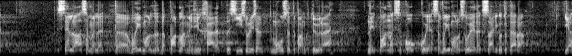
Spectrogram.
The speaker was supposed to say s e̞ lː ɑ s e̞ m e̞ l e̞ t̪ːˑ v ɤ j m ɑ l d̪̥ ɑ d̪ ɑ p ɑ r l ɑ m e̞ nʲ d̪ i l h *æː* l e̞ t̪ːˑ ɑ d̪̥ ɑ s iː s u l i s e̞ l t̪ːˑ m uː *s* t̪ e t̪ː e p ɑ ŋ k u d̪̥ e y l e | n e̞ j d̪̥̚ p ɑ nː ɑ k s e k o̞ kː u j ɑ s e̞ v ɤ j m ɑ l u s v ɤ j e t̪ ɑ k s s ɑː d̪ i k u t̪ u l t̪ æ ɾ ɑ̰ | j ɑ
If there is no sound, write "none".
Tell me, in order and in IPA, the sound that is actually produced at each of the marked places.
æː, s

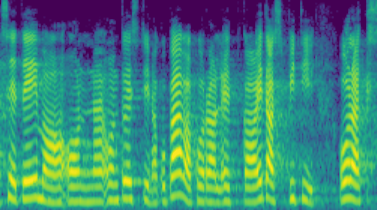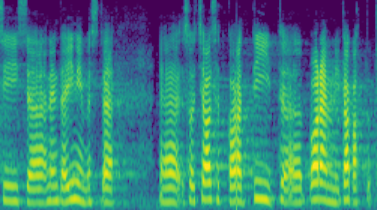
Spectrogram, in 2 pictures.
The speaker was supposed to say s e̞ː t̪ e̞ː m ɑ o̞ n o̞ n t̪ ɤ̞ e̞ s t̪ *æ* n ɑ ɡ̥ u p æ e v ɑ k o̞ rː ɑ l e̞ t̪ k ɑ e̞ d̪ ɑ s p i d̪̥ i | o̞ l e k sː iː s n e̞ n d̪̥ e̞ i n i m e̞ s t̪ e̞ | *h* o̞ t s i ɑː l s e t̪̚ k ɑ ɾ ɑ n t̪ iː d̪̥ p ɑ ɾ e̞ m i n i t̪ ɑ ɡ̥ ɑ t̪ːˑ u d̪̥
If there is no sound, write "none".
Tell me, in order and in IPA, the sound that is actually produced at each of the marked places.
i, s

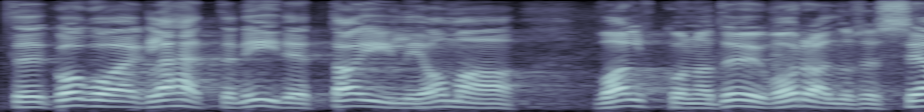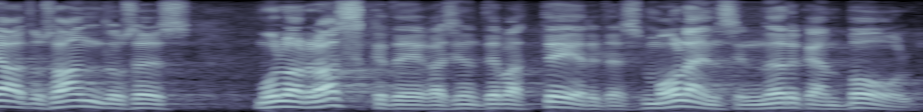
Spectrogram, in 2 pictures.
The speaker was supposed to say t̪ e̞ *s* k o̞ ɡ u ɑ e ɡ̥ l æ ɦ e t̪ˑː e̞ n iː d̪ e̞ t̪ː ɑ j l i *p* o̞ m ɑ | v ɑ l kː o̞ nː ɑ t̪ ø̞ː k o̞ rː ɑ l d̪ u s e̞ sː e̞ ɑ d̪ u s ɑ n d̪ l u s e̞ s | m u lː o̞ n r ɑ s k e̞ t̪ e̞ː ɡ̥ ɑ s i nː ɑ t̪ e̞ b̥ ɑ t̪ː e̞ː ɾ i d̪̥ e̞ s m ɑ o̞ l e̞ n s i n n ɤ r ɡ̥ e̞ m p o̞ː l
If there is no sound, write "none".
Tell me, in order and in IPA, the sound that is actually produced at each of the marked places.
none, none

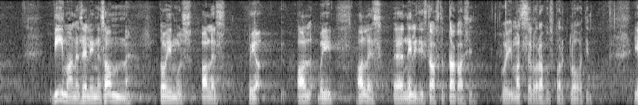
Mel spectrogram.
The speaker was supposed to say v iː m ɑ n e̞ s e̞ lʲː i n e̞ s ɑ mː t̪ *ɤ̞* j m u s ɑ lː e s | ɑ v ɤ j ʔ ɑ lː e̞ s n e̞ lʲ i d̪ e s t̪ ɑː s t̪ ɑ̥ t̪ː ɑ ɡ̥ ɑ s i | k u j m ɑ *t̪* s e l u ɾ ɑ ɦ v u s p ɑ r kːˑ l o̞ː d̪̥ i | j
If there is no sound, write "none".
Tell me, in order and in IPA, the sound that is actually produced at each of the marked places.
o̞, t̪

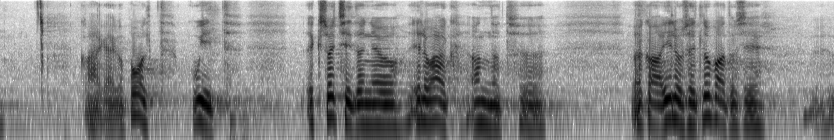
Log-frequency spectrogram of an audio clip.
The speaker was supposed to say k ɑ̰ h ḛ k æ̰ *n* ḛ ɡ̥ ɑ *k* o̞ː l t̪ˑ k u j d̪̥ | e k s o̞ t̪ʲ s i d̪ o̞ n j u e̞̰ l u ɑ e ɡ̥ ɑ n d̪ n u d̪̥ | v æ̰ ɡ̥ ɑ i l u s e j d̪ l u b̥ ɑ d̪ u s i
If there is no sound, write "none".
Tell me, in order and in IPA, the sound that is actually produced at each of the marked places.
none, p

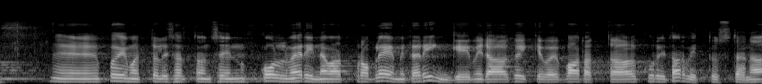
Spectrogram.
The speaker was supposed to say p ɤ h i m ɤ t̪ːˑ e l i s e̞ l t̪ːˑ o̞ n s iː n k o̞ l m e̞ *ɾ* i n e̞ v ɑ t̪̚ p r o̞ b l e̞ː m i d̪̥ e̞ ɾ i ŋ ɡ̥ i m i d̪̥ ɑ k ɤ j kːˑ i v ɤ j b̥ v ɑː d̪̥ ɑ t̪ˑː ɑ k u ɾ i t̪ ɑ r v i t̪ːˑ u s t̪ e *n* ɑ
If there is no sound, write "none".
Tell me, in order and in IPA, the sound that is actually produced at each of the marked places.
ɾ, n

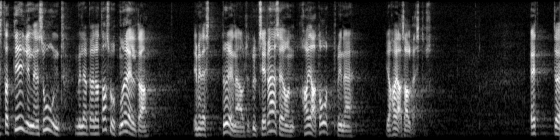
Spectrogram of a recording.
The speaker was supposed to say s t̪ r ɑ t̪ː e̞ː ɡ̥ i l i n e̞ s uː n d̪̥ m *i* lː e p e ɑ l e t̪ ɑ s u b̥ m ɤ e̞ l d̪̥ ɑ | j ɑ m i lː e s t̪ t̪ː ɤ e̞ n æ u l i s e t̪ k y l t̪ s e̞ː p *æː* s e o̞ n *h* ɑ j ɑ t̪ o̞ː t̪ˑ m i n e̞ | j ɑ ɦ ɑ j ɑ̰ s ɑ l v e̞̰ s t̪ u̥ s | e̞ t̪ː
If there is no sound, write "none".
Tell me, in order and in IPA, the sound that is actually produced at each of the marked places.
i, æː, h

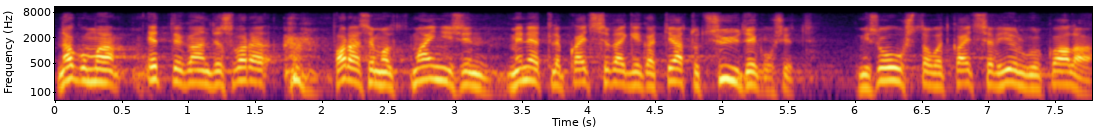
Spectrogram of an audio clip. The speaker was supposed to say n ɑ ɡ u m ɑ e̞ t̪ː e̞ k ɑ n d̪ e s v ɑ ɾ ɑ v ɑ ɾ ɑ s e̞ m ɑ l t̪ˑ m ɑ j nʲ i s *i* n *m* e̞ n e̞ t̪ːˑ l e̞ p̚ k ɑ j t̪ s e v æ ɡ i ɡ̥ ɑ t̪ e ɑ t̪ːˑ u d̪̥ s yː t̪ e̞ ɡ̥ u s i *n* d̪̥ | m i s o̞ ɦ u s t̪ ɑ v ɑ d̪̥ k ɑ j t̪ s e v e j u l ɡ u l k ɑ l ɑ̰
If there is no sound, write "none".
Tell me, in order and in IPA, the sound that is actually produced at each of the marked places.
i, m, none

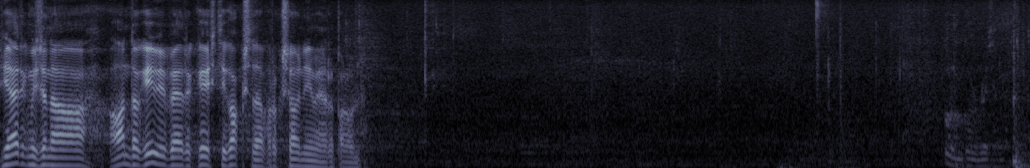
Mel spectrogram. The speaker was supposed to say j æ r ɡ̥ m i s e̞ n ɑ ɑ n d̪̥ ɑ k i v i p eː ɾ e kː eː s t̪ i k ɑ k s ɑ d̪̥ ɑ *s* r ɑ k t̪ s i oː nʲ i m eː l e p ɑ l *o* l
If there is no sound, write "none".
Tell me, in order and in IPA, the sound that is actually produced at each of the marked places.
f, u

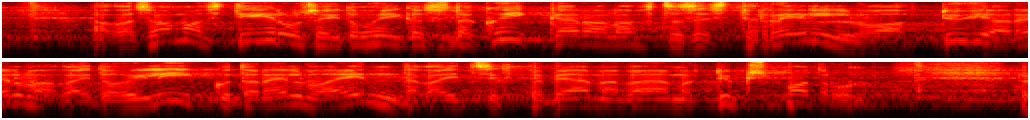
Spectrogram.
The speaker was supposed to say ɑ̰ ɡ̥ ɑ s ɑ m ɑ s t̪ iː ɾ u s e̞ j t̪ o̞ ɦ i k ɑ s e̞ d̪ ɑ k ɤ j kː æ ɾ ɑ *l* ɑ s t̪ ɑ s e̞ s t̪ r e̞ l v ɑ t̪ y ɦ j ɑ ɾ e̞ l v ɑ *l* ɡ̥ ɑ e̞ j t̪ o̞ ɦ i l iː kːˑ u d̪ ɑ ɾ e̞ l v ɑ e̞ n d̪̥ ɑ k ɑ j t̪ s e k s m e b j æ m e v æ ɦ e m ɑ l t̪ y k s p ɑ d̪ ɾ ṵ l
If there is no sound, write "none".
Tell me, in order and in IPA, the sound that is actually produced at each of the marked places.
l, none

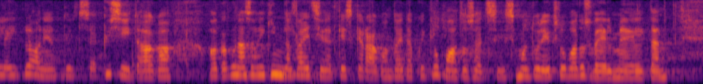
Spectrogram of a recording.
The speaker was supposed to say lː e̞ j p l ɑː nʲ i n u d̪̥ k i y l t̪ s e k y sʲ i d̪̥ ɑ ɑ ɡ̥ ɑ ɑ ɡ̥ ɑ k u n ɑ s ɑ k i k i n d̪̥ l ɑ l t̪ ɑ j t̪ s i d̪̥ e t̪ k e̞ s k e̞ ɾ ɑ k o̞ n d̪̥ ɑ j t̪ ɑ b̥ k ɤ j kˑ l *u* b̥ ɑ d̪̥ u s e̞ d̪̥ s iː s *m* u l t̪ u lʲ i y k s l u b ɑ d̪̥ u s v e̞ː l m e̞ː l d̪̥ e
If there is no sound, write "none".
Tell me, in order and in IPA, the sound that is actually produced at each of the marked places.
u, m

